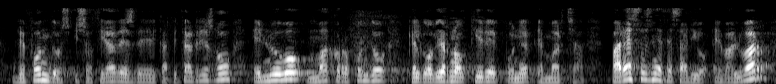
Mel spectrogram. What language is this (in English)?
Spanish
